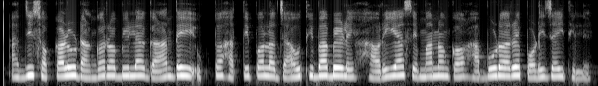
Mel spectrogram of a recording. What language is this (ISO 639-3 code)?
ori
